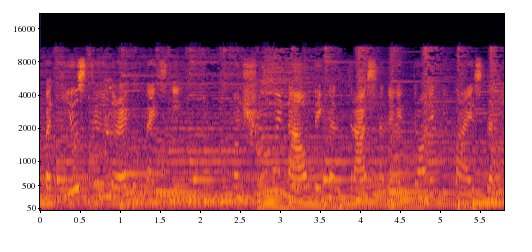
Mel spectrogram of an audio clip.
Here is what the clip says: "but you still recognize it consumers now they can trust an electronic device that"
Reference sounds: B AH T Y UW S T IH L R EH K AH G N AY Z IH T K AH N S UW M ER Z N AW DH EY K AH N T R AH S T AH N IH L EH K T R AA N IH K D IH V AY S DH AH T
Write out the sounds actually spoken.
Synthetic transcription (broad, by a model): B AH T Y UW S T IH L R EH K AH G N AY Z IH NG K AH N SH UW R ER N AW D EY K AH N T R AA S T AH N IH L EH K T R AA N IH K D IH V AY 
